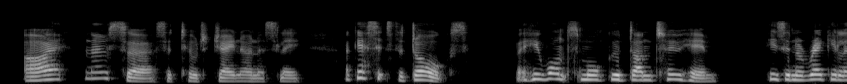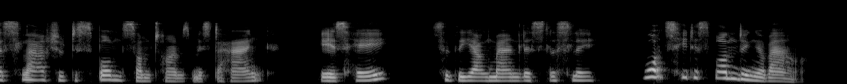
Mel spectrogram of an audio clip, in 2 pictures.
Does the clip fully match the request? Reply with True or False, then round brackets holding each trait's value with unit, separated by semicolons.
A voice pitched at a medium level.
False (195 Hz)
